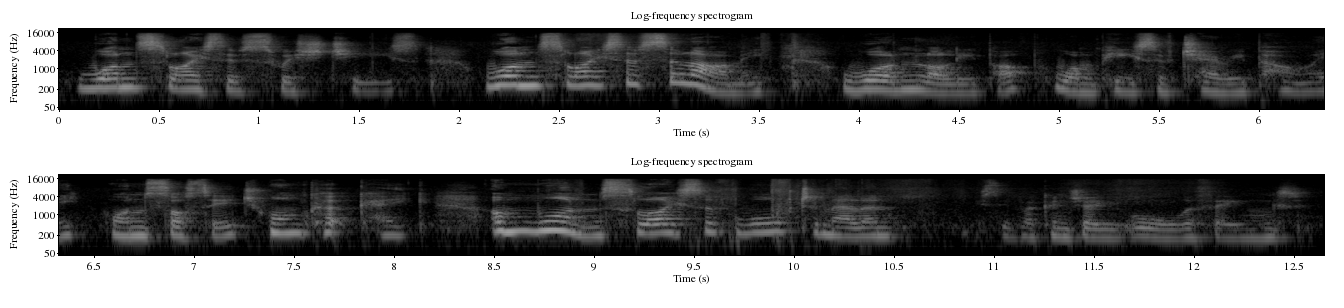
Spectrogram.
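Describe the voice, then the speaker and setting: A woman, a primary school teacher reading a picture book aloud to children from her living room. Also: medium pitch. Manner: slow, expressive storytime reading with lively rises on key words. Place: living room at home, indoors.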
